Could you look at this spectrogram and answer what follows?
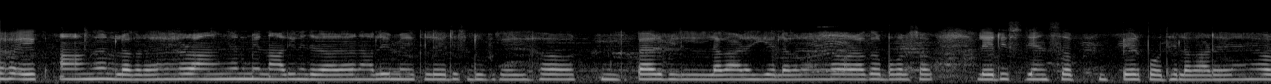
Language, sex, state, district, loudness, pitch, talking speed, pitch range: Hindi, female, Bihar, Araria, -31 LUFS, 230 Hz, 205 wpm, 230-240 Hz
